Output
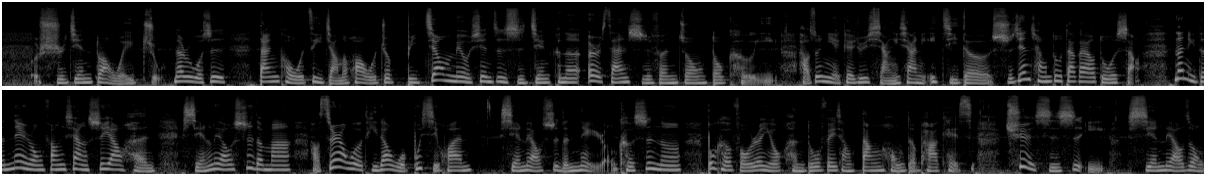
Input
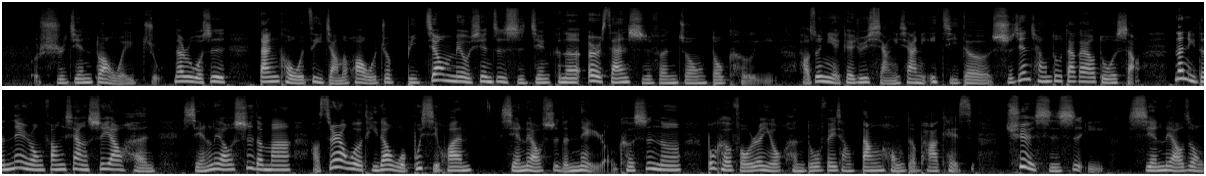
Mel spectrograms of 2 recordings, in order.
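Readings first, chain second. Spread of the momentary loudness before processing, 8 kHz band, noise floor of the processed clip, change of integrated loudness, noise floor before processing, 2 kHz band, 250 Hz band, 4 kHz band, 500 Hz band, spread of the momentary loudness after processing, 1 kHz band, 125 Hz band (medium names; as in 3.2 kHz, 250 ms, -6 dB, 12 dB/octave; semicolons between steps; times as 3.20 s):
10 LU, -0.5 dB, -52 dBFS, -4.5 dB, -56 dBFS, -5.5 dB, -4.5 dB, -3.0 dB, -5.5 dB, 5 LU, -6.5 dB, -3.5 dB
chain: compression 6:1, threshold -40 dBFS, peak gain reduction 18.5 dB; trim +8 dB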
